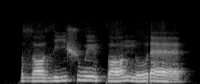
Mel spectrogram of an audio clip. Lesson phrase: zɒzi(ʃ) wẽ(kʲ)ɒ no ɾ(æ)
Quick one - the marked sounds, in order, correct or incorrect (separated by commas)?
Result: correct, incorrect, correct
